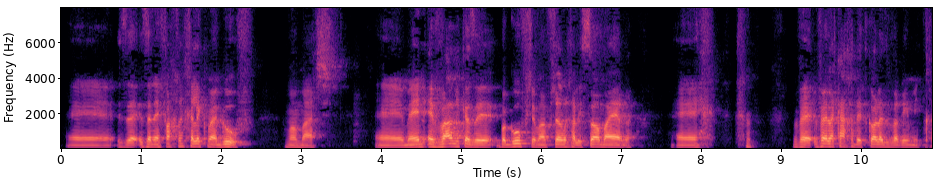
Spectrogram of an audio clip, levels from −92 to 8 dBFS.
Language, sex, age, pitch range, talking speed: Hebrew, male, 20-39, 115-155 Hz, 125 wpm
